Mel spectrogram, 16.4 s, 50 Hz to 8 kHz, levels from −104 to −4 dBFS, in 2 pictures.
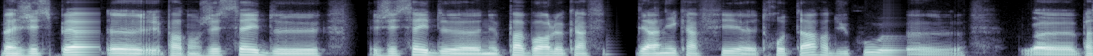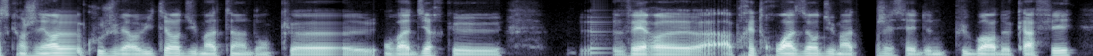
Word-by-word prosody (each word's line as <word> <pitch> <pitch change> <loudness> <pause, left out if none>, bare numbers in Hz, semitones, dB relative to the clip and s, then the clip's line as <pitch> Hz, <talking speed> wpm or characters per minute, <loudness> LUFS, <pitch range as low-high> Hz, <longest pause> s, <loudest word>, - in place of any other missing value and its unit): Bah, 105 -1 +5
j'espère, 130 +7 +3
heu, 105 -4 +3
pardon, 100 -2 -1
j'essaie 110 +8 +1
de 100 -4 0 0.4
j'essaie 105 +8 0
de 100 -3 +2
ne 100 0 0
pas 125 +6 +2
boire 110 0 +3
le 105 -1 0
café 100 - -4 0.2
dernier 110 +1 +2
café 105 -2 -2
trop 110 - -3
tard, 125 +2 -1
du 100 -1 -8
coup, 130 +6 -4 0.2
heu 80 -1 -7 0.5
heu, 85 -1 +2
parce 100 -1 -3
qu'en 100 - -4
général, 110 +3 +3
je - - -5
me - - -3
couche 105 +3 -6
vers 95 -2 +1
08:00 110 +4 +1
du 100 -1 -7
matin, 95 -1 -2
donc 85 +1 -11
heu, 80 -1 -1
on 95 - -6
va 90 -1 +4
dire 110 +5 -2
que 85 -3 -3 0.8
vers 90 -2 +3
heu, 85 -1 +3
après - - -2
03:00 105 0 +3
du 100 -1 -5
matin, 90 -1 -1
j'essaie 95 -2 -5
de 85 +1 -6
ne 85 - -4
plus 100 - -8
boire 95 -2 +4
de 85 - -3
café 115 +9 0
100 Hz, 185 wpm, -22 LUFS, 90-110 Hz, 0.8 s, Bah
